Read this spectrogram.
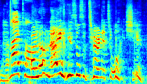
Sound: voiceover

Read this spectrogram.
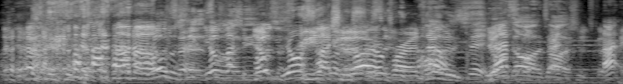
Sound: Sidemen laughing and talking over each other

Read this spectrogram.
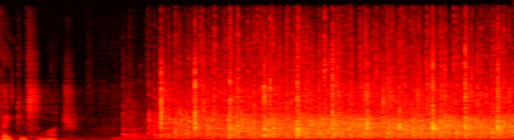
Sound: audience applauding

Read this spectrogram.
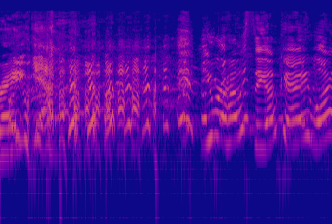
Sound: laughter

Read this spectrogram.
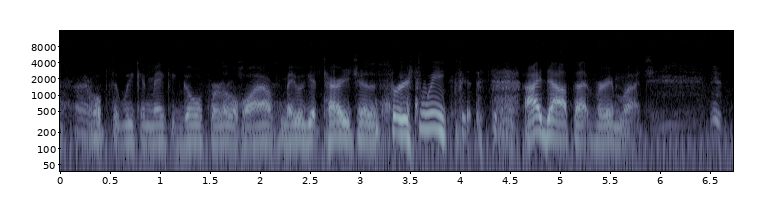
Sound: chuckles

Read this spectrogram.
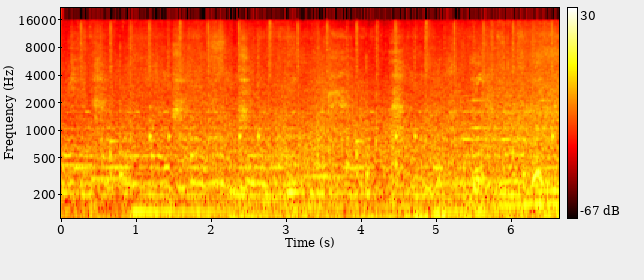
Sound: suspenseful music; Flavio panting

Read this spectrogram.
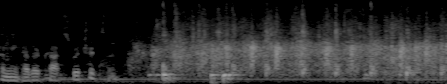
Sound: crowd applauding

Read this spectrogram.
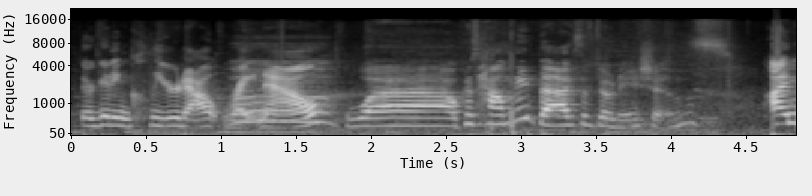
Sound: gasps

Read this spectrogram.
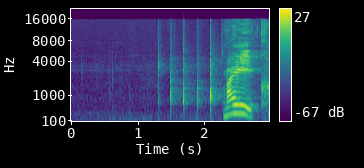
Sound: tapping; tapping

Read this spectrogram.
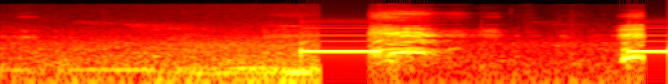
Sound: laughing; beeping noise; laughing; beeping noise

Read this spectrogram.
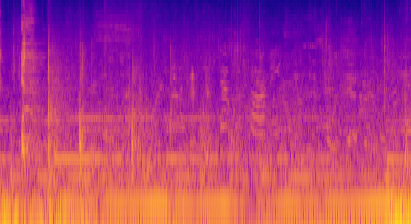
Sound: gagging; patrons murmuring

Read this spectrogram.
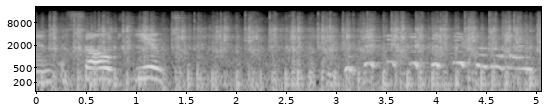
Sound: laughter

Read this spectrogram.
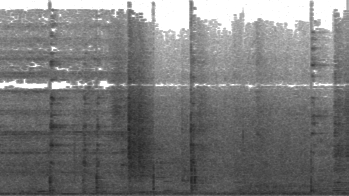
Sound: dishes clanking

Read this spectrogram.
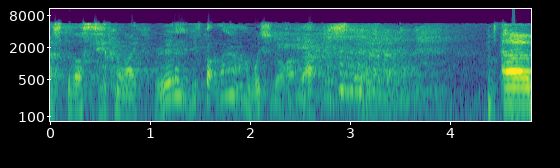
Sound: laughter

